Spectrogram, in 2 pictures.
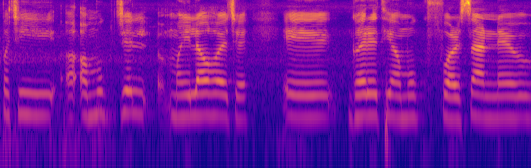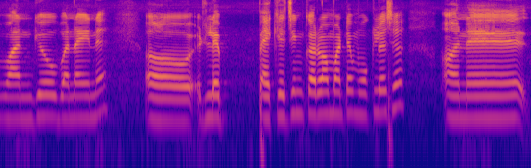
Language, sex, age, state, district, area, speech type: Gujarati, female, 18-30, Gujarat, Ahmedabad, urban, spontaneous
